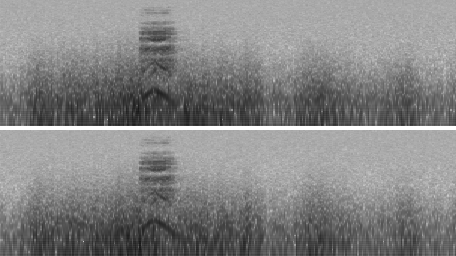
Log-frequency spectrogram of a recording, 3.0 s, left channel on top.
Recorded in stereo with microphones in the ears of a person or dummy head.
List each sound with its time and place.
0.9 s a gasp: 10° left (ahead or behind)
